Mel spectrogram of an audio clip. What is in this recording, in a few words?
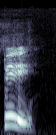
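"pay", Nigerian Pidgin, female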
